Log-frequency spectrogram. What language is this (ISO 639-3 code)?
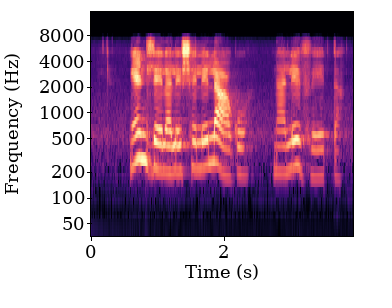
ssw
